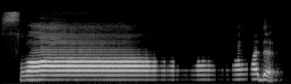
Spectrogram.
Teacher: জিহ্বার আগা কোথায় লাগাবো সামনের নিচে নিচের এই যে দুই দাঁত দুই দাঁতের পেট ও আগার সাথে লাগাবো লাগিয়ে আমরা উচ্চারণ করবো একটু মোটা আওয়াজে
